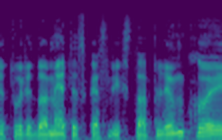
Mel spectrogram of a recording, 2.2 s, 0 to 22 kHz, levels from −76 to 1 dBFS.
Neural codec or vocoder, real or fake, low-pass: codec, 44.1 kHz, 3.4 kbps, Pupu-Codec; fake; 14.4 kHz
